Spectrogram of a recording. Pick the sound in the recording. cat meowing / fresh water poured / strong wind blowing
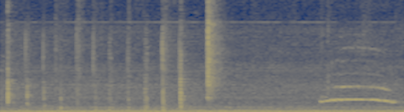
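cat meowing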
